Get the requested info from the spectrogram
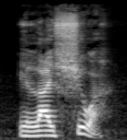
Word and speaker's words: Elisha: So we see that Elisha, there is a contracted or a shortened spelling for what we would pronounce Elishua.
